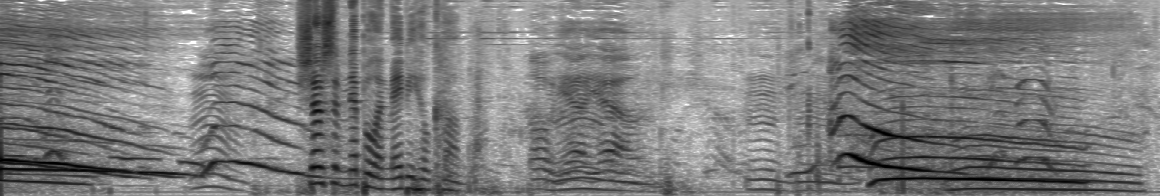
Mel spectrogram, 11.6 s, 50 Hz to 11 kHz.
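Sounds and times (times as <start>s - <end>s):
person imitating a wolf howl with yelps: 0.0s - 3.2s, 8.3s - 11.5s
speech: 3.1s - 4.8s, 5.5s - 6.8s, 7.8s - 9.3s.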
